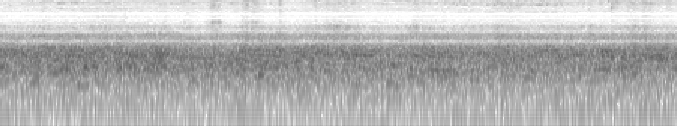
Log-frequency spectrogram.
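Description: A large crowd of men and women chatter all around in a big echoing hall.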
